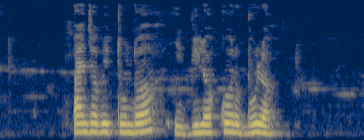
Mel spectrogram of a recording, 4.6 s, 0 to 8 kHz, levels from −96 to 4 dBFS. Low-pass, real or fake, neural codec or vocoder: 7.2 kHz; real; none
